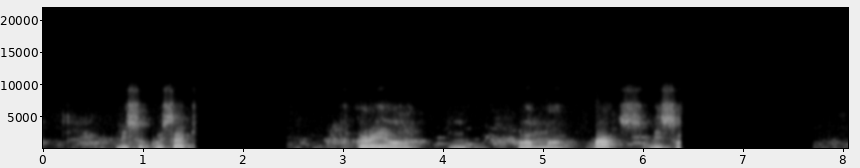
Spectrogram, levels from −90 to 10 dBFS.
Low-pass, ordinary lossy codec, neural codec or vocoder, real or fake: 7.2 kHz; Opus, 16 kbps; codec, 16 kHz, 8 kbps, FunCodec, trained on Chinese and English, 25 frames a second; fake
